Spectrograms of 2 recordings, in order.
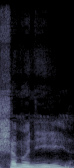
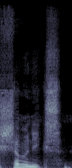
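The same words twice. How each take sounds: First: The final x is silent. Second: The final x is pronounced. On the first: The speaker calls it right. "Non, c'est Chamonix" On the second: The speaker calls it wrong. "certains disent Chamonix"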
